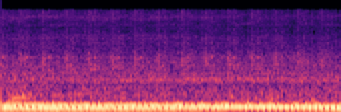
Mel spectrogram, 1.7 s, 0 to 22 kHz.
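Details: Chevrolet S10 engine's first start: steady, even low hum with no knocks or misses, settling into a smooth idle, to be left running to lubricate and warm up.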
